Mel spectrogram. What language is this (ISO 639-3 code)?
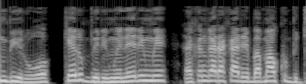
sna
